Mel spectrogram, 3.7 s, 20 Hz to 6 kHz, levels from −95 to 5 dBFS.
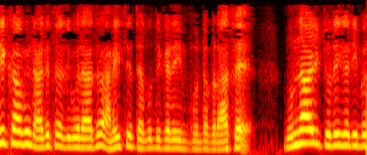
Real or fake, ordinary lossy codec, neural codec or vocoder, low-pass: fake; MP3, 24 kbps; codec, 16 kHz in and 24 kHz out, 0.9 kbps, LongCat-Audio-Codec, four codebook decoder; 5.4 kHz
